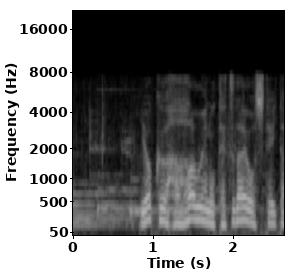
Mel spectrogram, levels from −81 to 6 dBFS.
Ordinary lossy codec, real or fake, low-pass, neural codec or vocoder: none; real; none; none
